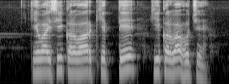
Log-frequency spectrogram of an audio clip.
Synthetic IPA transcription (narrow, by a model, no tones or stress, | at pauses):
keːʋaːɪsikəɾʋaːɾket̪e | kiːkəɾʋaɦoːt͡ʃeː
